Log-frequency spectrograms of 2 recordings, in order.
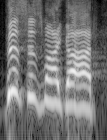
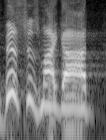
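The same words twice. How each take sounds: First: Much louder, higher, triumphant; shouted proclamation. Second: Loud certain proclamation; Elijah proclaiming. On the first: Elijah shouting at the storm, sure it's God. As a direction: cry it out to the sky. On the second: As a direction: announce it like he's sure. Elijah mistakes noise for God. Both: Acted.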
